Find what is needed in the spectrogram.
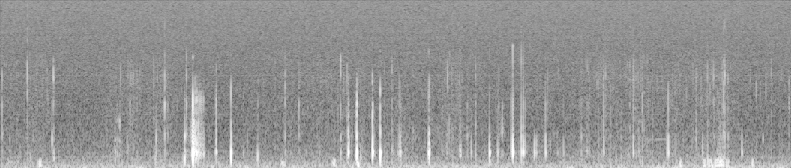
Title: {~Stomach noises~}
